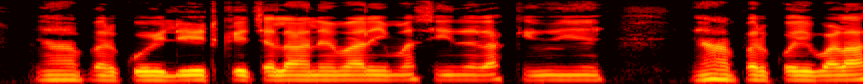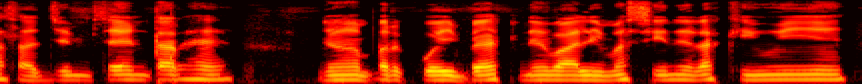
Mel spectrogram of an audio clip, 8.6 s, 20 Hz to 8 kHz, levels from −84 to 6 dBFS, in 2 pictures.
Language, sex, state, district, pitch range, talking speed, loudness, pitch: Hindi, male, Chhattisgarh, Bilaspur, 120-130 Hz, 200 wpm, -26 LUFS, 125 Hz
